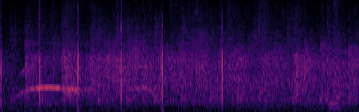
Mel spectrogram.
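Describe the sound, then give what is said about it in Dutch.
An audience applauds steadily for a newly announced team, a dense wash of many hands clapping with a few sharper individual claps standing out and a faint whistle-like tone briefly audible early on. “Dus ik wil daar allereerst even een applaus voor.”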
